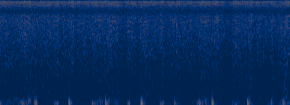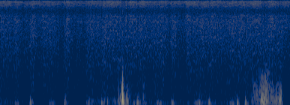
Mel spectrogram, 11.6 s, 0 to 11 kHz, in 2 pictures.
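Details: Female heartbeat recording: steady, soft low thumps, about 85 beats a minute, paired lub-dub sounds; heartbeat.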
